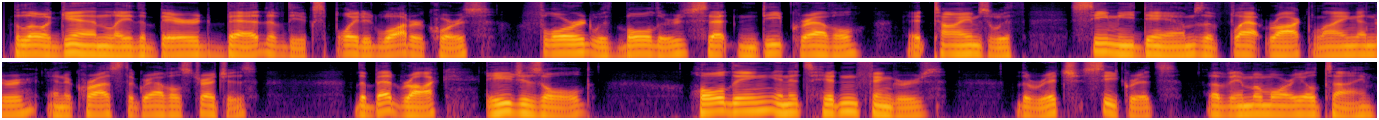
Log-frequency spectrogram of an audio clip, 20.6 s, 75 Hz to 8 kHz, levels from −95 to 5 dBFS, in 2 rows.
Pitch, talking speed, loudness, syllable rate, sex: 105 Hz, 145 wpm, -19 LUFS, 4.4 syllables/s, male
